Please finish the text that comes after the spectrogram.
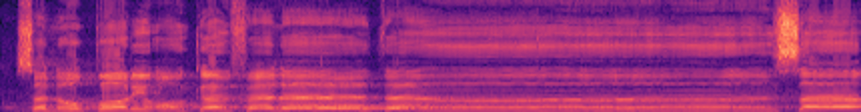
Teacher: Nun mati jumpa dengan sin, hukumnya ikhfa dengung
